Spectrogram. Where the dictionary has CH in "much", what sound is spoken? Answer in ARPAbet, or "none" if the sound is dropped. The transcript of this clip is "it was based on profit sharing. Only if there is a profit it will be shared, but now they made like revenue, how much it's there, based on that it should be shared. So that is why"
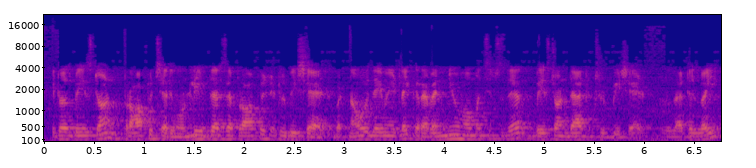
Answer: CH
